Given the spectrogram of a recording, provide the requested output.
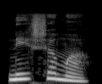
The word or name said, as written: ನಿಸ್ಸೀಮ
